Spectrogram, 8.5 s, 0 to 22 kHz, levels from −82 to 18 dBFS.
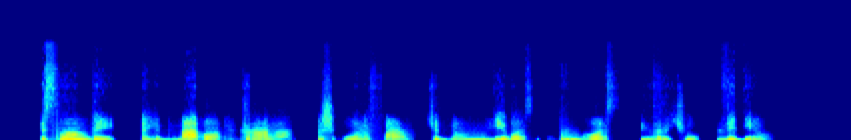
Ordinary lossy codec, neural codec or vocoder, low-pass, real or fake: Opus, 24 kbps; codec, 44.1 kHz, 0.9 kbps, DAC; 14.4 kHz; fake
